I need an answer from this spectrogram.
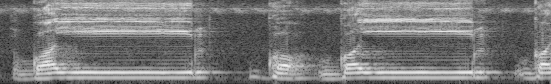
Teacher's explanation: इसको भी हमें पूर्व पढ़ना है और जहाँ से खौ निकाला उसी मखरज को महसूस करके जो हलक का ऊपर वाला हिस्सा है वहाँ से हम पढ़ेंगे गईन गो गईन गईन। हुरूफ मुस्तालिया में से इसको पूर्व भी पढ़ना है, इसलिए इसकी आवाज़ थोड़ी मोटी भी होगी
